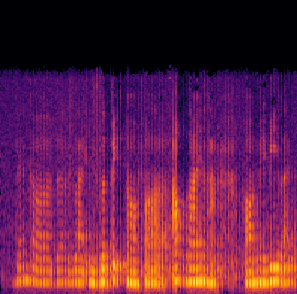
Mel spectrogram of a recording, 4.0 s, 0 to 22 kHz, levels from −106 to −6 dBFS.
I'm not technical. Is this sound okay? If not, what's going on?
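No, there are a couple of real problems here.

The big one runs the whole way through: an overlap-add ripple. The sound was chopped into overlapping slices and stitched back together, but the overlaps don't add up evenly, so the level dips and rises with every slice, roughly twenty times a second. It's a deep dip, which gives everything a fast, rough flutter, almost like a rough tremolo sitting on top of the speech.

Then there's the automatic gain falling, three separate times: from 1.21 to 1.58 s, from 2.1 to 2.51 s, and from 3.11 to 3.63 s. Each time, the automatic volume control decided the input was too loud or too noisy and eased its gain down, so the speech and the background sink together over those stretches. It's a noticeable drop each time, not just a subtle dip.

Working against that is automatic gain rising, from 1.49 s right through to the end. Here the same control decided things were too quiet and kept slowly turning the gain back up, so voice and background swell together. 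Because it overlaps with those three drops, the level keeps see-sawing, pulled down and then crept back up, instead of settling at a steady volume.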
